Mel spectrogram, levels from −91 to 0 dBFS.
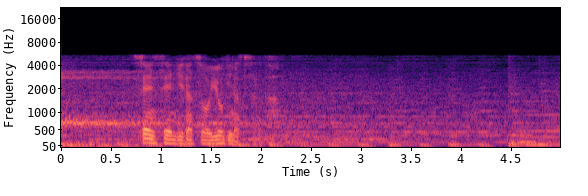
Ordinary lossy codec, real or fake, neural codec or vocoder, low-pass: AAC, 32 kbps; fake; autoencoder, 48 kHz, 128 numbers a frame, DAC-VAE, trained on Japanese speech; 5.4 kHz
